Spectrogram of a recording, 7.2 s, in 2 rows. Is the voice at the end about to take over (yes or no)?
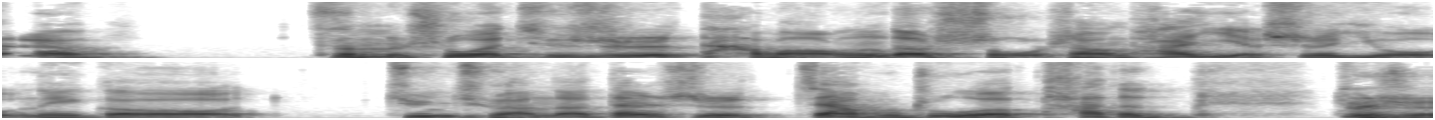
yes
